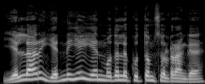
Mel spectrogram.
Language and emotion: Tamil, angry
